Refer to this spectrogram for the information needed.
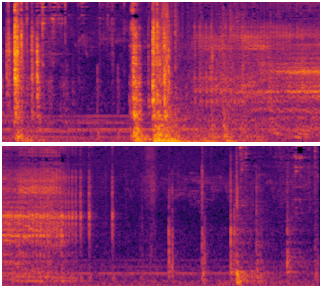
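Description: An ancient brass key rattles and clicks in an old lock, a heavy clunk follows, then a long rough creak as the heavy double door of Willow House swings open, ending with a few sharp knocks, without voices.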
